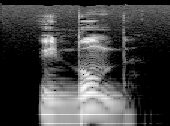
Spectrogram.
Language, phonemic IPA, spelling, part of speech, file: French, /bɔ̃b/, bombe, noun, Fr-bombe.ogg
- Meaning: 1. bomb (a device filled with explosives) 2. aerosol (either the substance or the container) 3. a hottie, a bombshell 4. globular glass vessel; demijohn, carboy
